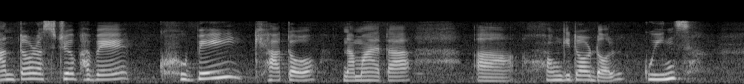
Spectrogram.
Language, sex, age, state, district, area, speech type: Assamese, female, 18-30, Assam, Nagaon, rural, spontaneous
